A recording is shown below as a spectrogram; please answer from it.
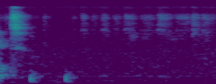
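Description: Faint sound of a marker pen writing on a whiteboard, with two short soft taps in the first second.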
